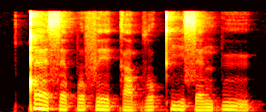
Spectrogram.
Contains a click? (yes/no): yes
